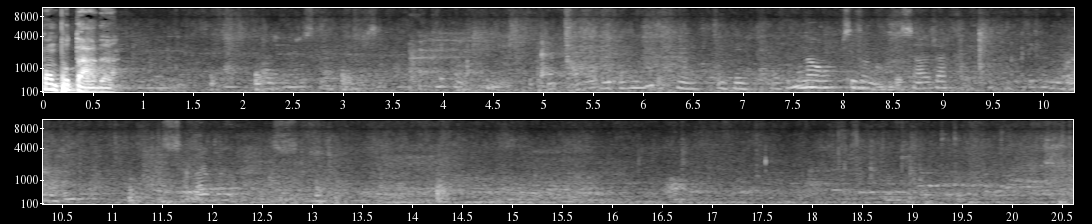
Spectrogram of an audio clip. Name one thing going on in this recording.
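People murmur quietly in the background.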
